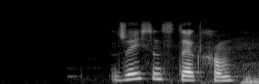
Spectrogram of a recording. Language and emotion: Russian, neutral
